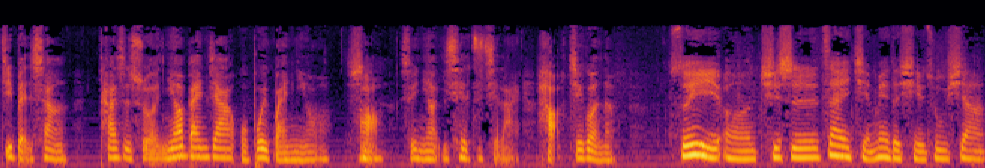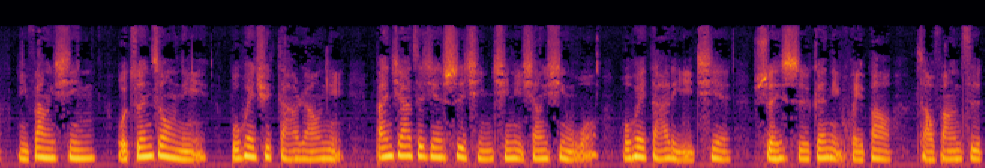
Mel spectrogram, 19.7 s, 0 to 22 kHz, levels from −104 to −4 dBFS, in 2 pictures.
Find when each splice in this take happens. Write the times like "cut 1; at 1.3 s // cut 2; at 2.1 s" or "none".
cut 1; at 9.9 s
